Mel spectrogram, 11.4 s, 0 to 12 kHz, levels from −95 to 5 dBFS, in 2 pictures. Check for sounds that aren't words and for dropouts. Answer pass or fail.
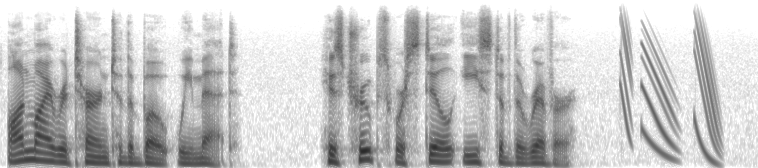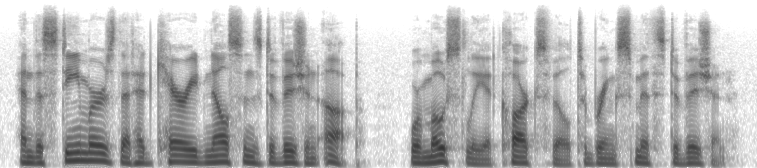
fail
